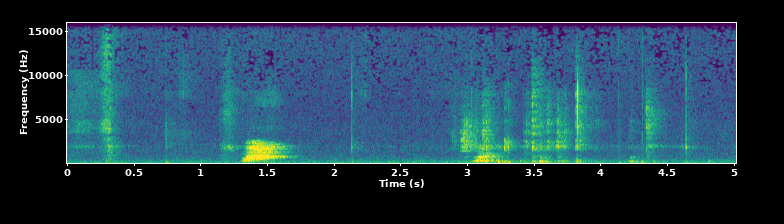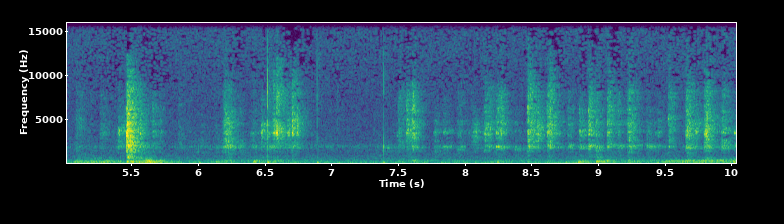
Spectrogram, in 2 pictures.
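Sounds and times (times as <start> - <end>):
puppy barking: 1.3 - 1.8.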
